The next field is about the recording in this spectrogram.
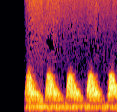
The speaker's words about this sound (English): All right, the sound of that heartbeat means it's time for this week's segment of Birth and Up Babies.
